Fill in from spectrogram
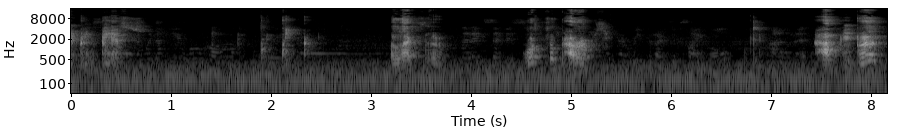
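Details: A 3-year-old female Congo African grey parrot practises talking at home, giving short speech-like bursts of mimicked words and sounds such as "give me a kiss" and "I love you", with pauses between phrases over a low steady indoor hum.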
